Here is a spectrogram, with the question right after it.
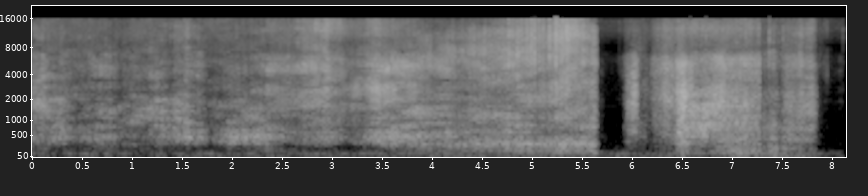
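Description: Fingertips and nails scratch and tap the surface of a thick black foam phone holder with cut-out holes and a phone set inside, held in both hands. A steady, rough, broadband scratching rustle runs throughout, with brief drops to near silence around the six-second mark and at the end.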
